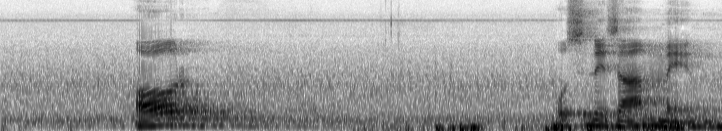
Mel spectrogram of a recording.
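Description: A middle-aged man speaks with emotion into a microphone, heard through a loudspeaker in an echoing space.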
